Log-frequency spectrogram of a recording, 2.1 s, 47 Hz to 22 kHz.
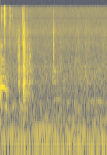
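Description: A few light clicks in the first half second from a plastic PS3 toy gun being handled, then only a faint low room hum.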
